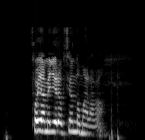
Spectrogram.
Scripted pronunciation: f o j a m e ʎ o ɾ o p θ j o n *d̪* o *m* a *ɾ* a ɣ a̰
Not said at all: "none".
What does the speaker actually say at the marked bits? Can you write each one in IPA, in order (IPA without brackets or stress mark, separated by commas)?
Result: d̪, m, l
